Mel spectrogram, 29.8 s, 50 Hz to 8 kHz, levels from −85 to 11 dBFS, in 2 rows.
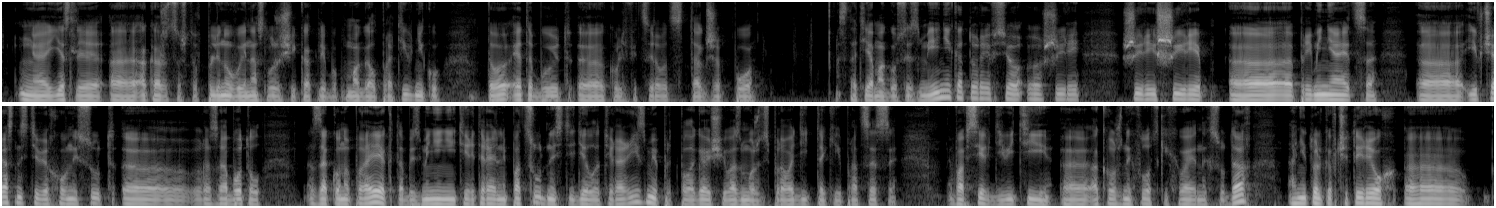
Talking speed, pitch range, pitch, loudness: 130 wpm, 90-105 Hz, 95 Hz, -25 LUFS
